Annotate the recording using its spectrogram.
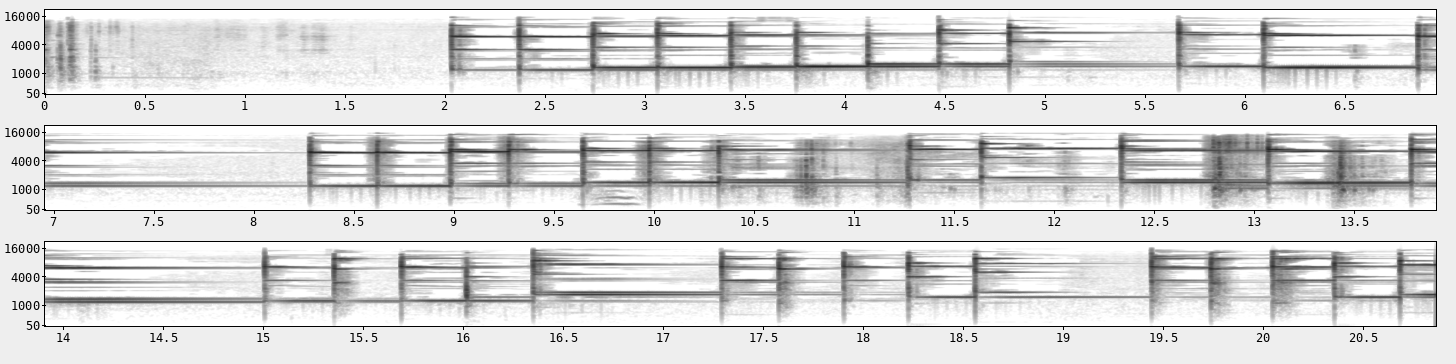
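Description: Toy glockenspiel with metal bars struck irregularly by a small child with a long mallet: random single notes and quick clusters that ring and fade, starting about two seconds in.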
